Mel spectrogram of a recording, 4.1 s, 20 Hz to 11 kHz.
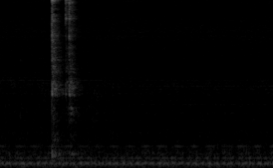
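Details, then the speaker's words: Restored 1942 Emerson 87641-AL reversible ceiling fan, shaded-pole motor with new GT-6 thrust bearing, run without blades, switched from medium (1.38 A) to low (1.31 A): quiet, smooth low hum, one light clink, no rubbing; healthy. "now let's drop to medium 1.38 and low"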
